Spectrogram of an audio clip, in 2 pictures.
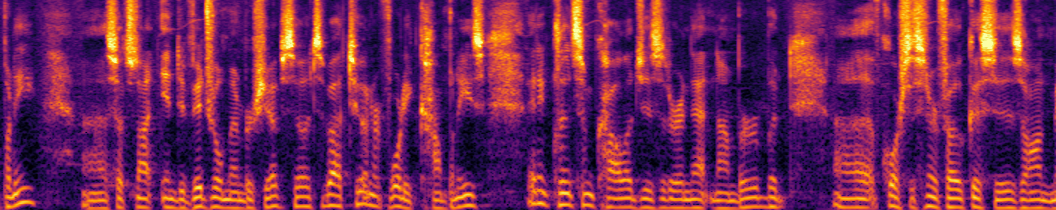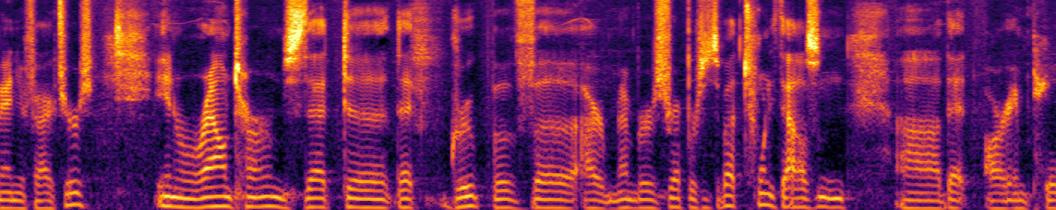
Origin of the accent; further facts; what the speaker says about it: Jacksonville, Florida, United States; I was born and raised in Jacksonville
